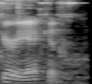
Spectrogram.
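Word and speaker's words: Kuryakyn: That's it, Kuriakin. I was pronouncing it wrong because I'm not Chinese.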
